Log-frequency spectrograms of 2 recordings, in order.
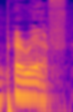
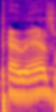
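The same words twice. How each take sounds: First: Perez ending in a th sound; lisped z. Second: Said in the usual way. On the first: Shown as a demonstration. Unsure of the Spanish president's name, Perez said with final th. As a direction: say Perez as "Pereth", Spanish style. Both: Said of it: "Is it Perez or Perez?".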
